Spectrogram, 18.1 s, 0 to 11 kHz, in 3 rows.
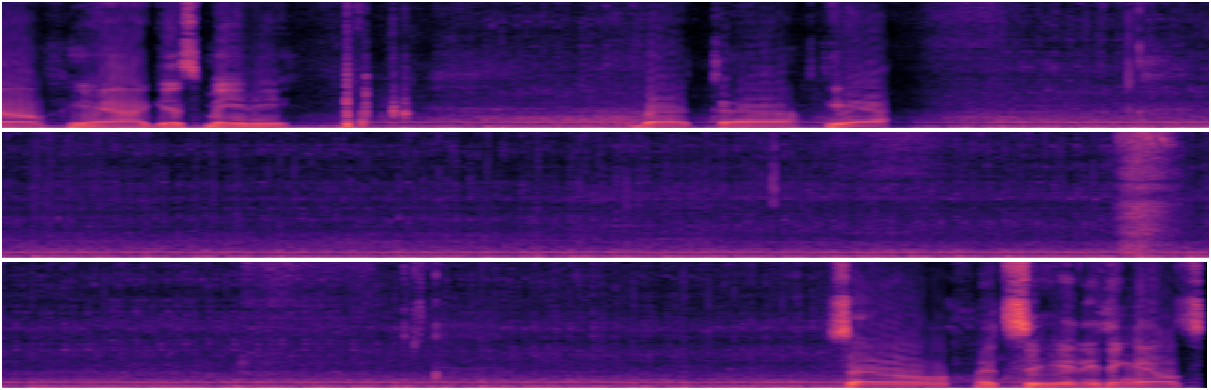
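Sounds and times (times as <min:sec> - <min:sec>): motorcycle engine rumbling: 0:00.0 - 0:18.0
short hiss: 0:11.6 - 0:12.0.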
